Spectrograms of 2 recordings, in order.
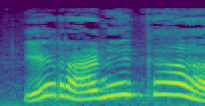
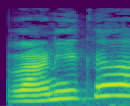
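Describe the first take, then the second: First: Much higher, drawn-out second call. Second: First call, a little higher. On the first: Young woman calls the neighbour again, high and drawn out. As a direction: call again, really pitching it up. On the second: Young woman calls the neighbour from outside, mildly raised. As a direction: call her name from the doorway. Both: Acted. Calling at the door.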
